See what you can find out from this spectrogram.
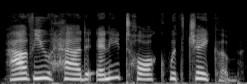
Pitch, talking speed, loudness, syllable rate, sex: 245 Hz, 170 wpm, -16 LUFS, 4.0 syllables/s, female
